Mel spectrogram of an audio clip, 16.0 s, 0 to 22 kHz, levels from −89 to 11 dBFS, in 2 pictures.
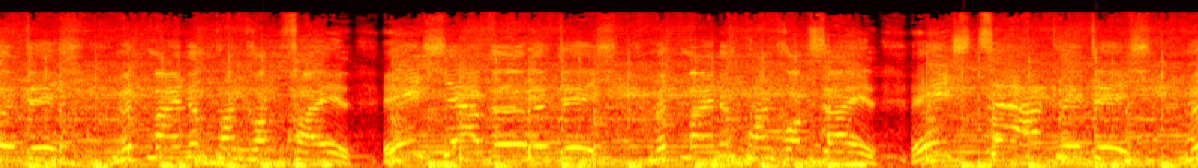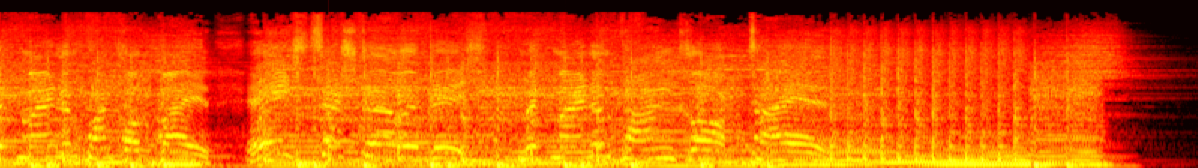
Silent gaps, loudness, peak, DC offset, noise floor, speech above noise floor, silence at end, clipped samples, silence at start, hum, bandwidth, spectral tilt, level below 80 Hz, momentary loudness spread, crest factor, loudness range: none; -12 LUFS; 0 dBFS; under 0.1%; -40 dBFS; 28 dB; 0.4 s; under 0.1%; 0 s; none; 16.5 kHz; -4 dB/octave; -22 dBFS; 3 LU; 12 dB; 1 LU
